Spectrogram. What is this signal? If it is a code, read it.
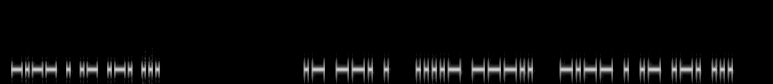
Morse code, heard as a keyed tone, about 36 wpm, 700 Hz. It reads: YEARS AGE 48 YEARS
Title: Speed-Racing Common QSO Phrases Encore - 30wpm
